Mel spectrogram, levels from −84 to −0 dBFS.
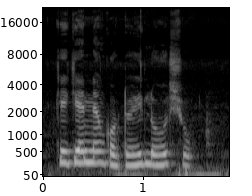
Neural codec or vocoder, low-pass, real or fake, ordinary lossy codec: none; none; real; none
